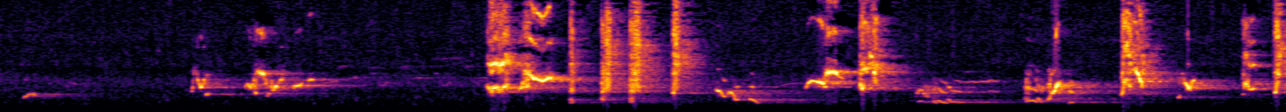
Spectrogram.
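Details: Budgerigar singing: a fast, chattering warble of harsh squawks, clicks and buzzy notes mixed with short whistled slides, sometimes dropping to lower tones, delivered in dense bursts after a quieter opening phrase.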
